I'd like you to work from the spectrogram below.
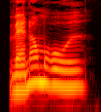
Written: vandområde

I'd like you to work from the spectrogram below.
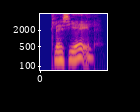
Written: glacial

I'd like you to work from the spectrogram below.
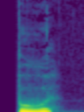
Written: bue

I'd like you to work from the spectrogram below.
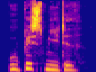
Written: ubesmittet

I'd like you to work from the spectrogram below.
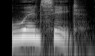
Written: uanset

